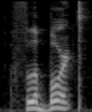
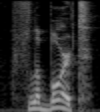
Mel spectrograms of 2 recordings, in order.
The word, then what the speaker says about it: Flabort: ninja fleas and flabart flabort i'm so sad i i was mispronouncing your name for so long flabort not flabor the knight from france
